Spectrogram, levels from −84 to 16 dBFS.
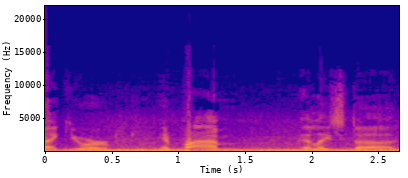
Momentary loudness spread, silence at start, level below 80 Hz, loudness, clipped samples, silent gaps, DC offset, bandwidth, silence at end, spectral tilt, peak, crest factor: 4 LU; 0 s; -28 dBFS; -14 LUFS; under 0.1%; none; under 0.1%; 9.8 kHz; 0 s; -7.5 dB/octave; 0 dBFS; 14 dB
